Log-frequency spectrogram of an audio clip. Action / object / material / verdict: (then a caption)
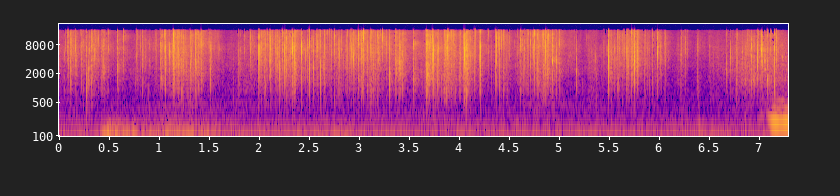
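scrape / burlap-wrapped carrot decoration / burlap / none. Fingers squeeze and scratch a large carrot-shaped decoration wrapped in burlap, making a steady stream of dry, bright crinkling and crackling bursts. A faint low hum sits underneath, and the rustling rises and falls in quick, uneven pulses throughout.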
